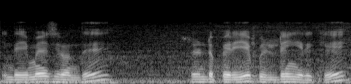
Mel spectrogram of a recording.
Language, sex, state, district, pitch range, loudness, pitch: Tamil, male, Tamil Nadu, Nilgiris, 110-120 Hz, -17 LUFS, 115 Hz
